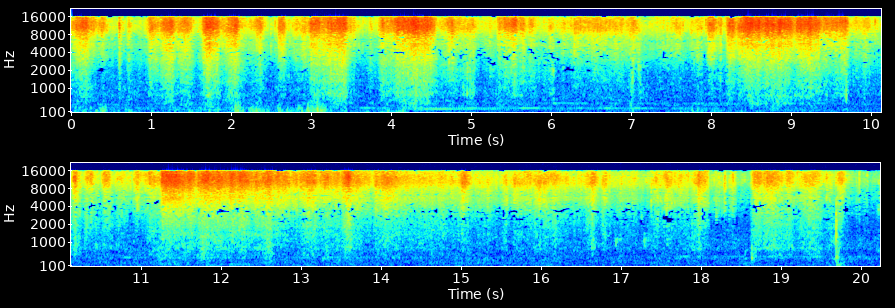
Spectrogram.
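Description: Thin plastic shopping bag rustling and crinkling unevenly as it is handled, wrapped and tied in a knot.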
